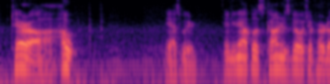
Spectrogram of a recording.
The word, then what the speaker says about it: Terre Haute: That's how you pronounce Terre Haute. It's like Terre Haute, Terre Haute.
